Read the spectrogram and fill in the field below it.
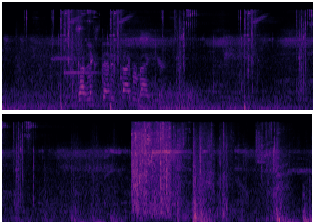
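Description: Short clicks and clinks sound as items are picked up in a video game.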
